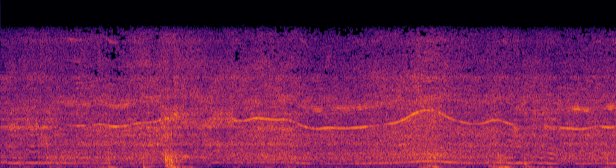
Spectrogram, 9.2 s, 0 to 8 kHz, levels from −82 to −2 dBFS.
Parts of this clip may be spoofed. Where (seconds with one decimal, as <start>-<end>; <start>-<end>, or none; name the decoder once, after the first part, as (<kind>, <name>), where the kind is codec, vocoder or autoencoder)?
0.0-0.9 (codec, SNAC); 2.4-3.5; 7.7-8.4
